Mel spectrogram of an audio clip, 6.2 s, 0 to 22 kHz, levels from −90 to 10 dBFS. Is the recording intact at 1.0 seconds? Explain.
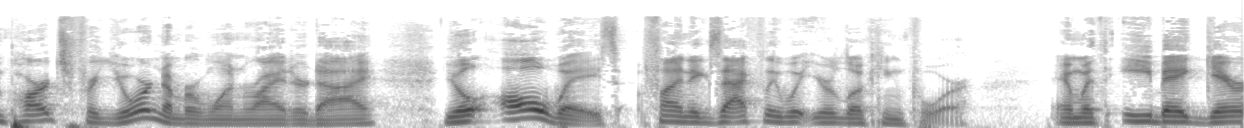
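Yes, the speech at 1.0 seconds plays through cleanly, with no dropout, click, distortion or other fault at that moment.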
